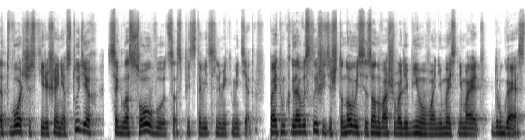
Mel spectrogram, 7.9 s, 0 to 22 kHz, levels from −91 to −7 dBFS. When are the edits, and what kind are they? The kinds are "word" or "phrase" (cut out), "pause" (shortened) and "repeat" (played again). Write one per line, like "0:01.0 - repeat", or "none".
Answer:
0:01.5 - pause
0:04.0 - pause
